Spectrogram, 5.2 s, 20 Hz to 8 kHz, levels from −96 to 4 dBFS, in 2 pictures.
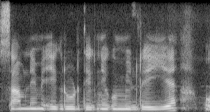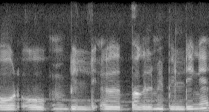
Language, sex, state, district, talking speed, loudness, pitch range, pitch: Hindi, male, Bihar, Patna, 185 wpm, -17 LUFS, 130-140 Hz, 135 Hz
